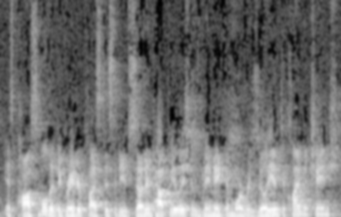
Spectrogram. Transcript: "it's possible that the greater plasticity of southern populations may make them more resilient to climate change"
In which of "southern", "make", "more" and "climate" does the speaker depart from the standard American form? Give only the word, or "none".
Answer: none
